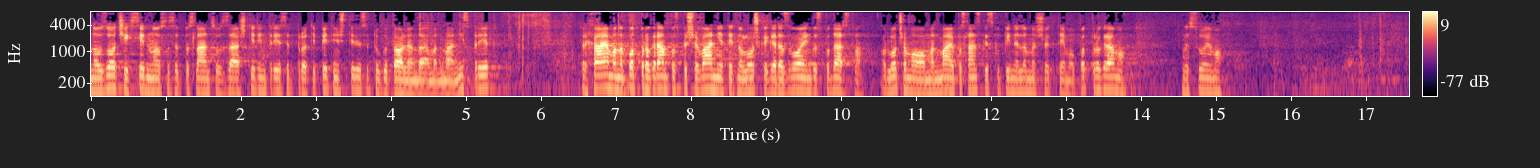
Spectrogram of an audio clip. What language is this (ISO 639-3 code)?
slv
